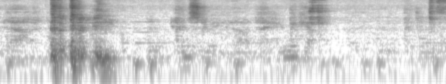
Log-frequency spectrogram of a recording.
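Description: A person coughing, two or three sharp coughs close together about half a second in, over faint background voice.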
